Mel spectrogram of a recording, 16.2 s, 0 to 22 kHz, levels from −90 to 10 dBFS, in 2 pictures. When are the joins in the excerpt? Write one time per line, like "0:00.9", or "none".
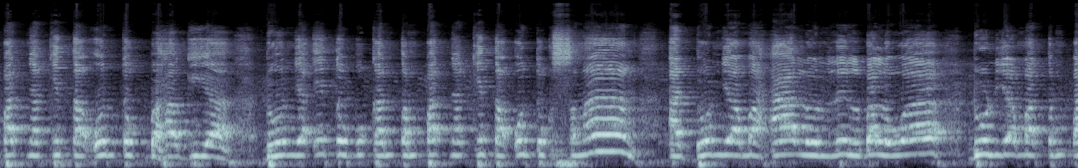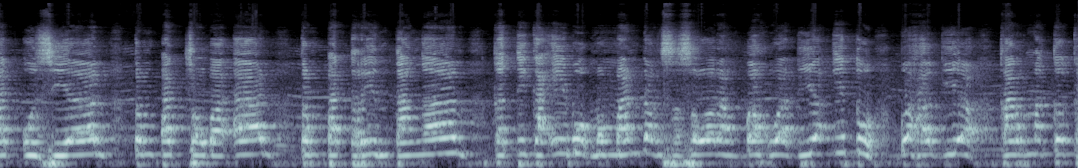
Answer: none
